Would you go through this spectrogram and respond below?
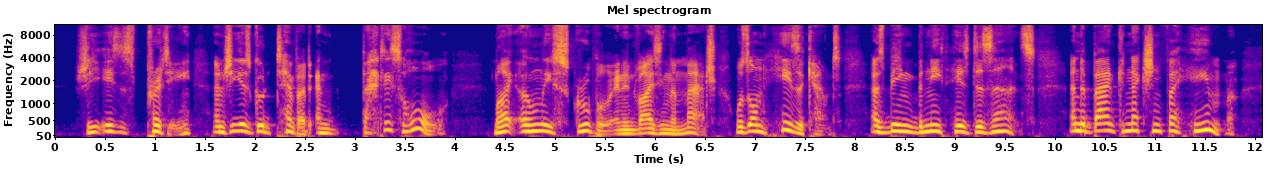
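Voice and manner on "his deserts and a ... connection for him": ordinary delivery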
